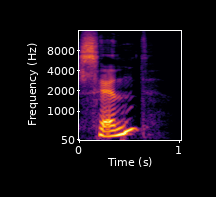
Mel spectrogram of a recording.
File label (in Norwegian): "sænd", hemsedalsmaalet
